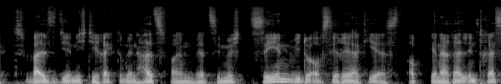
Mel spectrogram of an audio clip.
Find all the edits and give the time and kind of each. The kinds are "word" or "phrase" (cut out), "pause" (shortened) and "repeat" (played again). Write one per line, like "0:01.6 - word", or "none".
none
